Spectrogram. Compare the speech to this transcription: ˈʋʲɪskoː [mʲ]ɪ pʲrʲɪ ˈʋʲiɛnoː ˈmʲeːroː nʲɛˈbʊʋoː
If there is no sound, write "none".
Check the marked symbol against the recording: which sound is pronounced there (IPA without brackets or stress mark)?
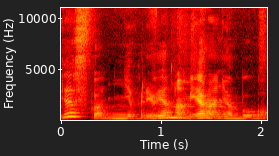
nʲ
